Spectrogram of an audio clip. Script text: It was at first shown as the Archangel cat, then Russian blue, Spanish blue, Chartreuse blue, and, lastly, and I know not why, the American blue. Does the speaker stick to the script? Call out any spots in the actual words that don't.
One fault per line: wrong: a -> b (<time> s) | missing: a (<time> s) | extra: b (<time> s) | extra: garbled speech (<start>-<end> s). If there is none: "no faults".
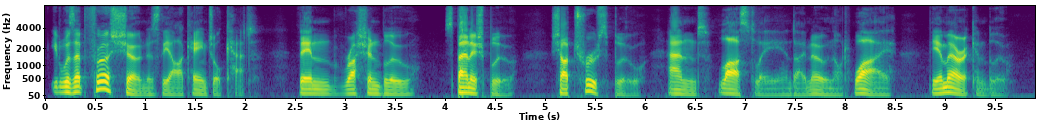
no faults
